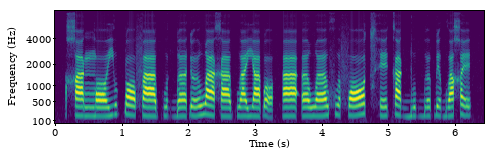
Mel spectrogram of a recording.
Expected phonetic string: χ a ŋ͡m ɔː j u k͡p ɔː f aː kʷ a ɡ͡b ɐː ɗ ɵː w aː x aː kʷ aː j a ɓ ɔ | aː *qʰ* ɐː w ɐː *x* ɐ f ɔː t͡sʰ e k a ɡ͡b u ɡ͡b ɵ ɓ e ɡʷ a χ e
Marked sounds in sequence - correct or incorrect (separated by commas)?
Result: incorrect, incorrect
